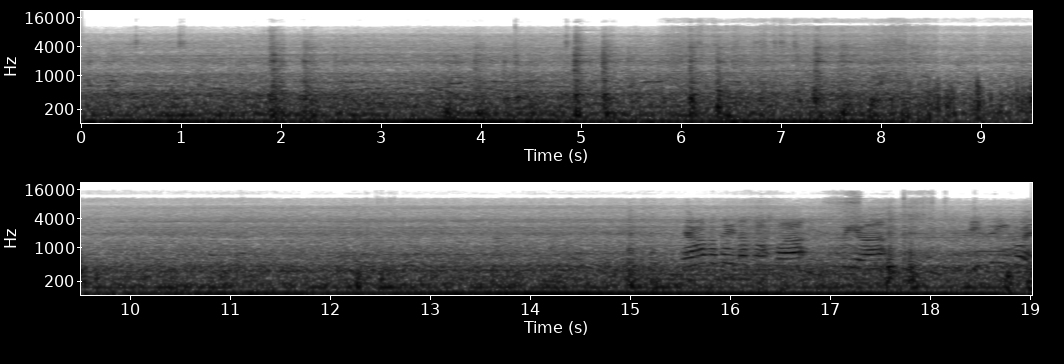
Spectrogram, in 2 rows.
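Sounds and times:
electric train running hum: 0:00.0 - 0:19.0.

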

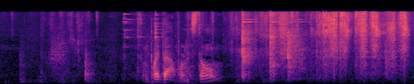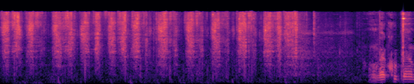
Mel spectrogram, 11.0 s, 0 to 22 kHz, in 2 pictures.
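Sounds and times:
emery cloth rubbing copper pipe: 0:04.1 - 0:09.7.

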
